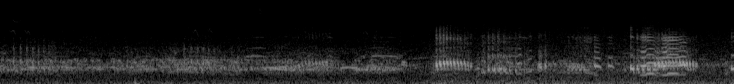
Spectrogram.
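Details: Sandhill cranes during the October migration at Crex Meadows State Wildlife Area, a sedge wetland in Northwest Wisconsin, evening or early morning; a soft distant chorus of rolling calls, then two loud rattling, trumpeting bursts from nearer birds.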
